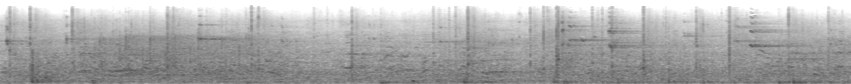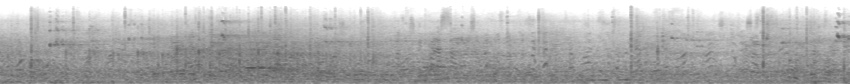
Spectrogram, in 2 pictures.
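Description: Spectators murmur in the stands.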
